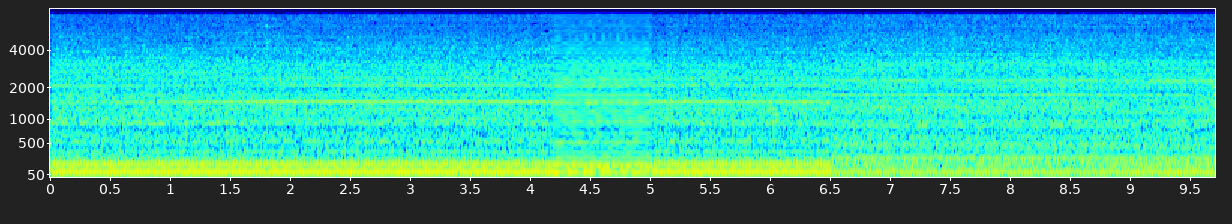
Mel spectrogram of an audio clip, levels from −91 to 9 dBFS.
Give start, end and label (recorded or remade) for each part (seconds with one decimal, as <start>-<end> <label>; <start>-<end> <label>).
0.0-4.2 recorded; 4.2-5.0 remade; 5.0-9.7 recorded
